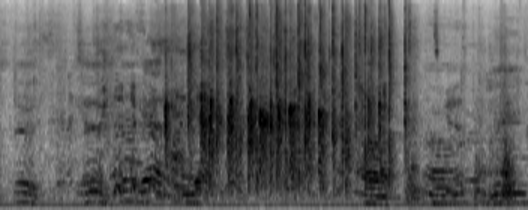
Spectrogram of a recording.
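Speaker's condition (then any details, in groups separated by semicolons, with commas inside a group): ALS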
